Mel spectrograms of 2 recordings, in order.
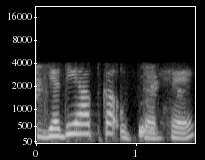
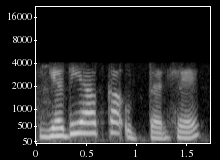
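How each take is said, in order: Both takes have the same delivery.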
